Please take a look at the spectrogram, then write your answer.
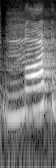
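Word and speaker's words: knot: वो बात तो kno3 नोट हम के बोलते नहीं नोट बोलते हैं बस के साइलेंट है उसके बाद के एन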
